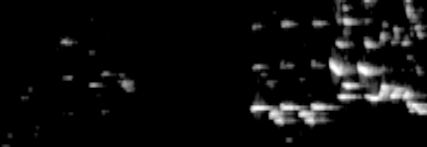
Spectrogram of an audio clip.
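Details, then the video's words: Oriental Magpie-Robin, morning song: after a few soft low notes and a pause, a loud outpouring of fast, varied whistles and high twittering trills rises and falls repeatedly. "Nghe chim chích chòe than hót hay mỗi sáng"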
